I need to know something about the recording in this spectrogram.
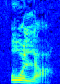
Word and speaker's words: hola: in Spanish it is hola the H is silent next how do we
